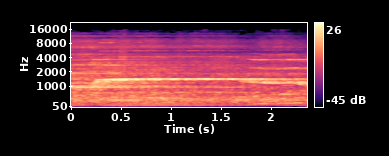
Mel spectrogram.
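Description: Loud held high-pitched tones from the play's soundtrack: the note jumps up a step a fraction of a second in, holds, then slides back down near the end.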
